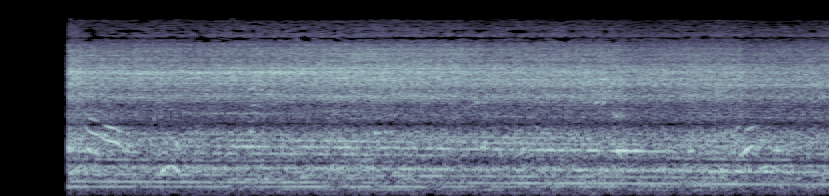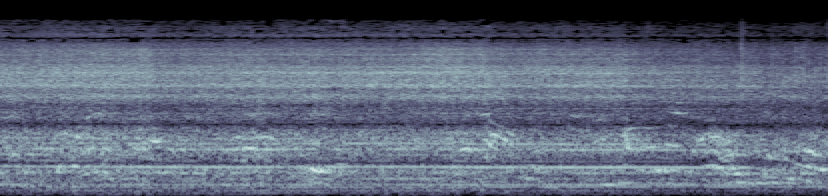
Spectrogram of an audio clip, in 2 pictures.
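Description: Steady outdoor street noise starting abruptly about half a second in: a loud hiss with children's voices and chatter over it, and a low steady hum through the first half.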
